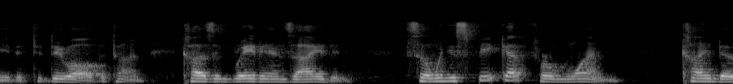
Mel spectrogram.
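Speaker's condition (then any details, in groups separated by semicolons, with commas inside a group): Cerebral palsy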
